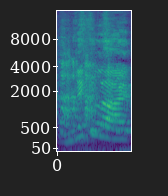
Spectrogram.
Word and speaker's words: Nikolaj: Nikolaj, the J is silent.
